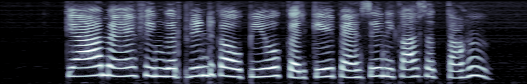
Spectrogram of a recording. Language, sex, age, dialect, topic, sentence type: Hindi, female, 18-24, Marwari Dhudhari, banking, question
